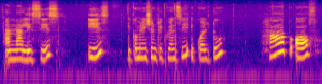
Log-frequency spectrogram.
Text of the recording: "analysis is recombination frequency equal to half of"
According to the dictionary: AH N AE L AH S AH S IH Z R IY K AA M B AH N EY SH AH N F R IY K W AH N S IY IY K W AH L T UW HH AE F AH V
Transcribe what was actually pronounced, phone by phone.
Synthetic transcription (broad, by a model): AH N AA L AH S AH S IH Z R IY K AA M AH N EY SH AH N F R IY K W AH N S IY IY K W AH L T UW HH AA P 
